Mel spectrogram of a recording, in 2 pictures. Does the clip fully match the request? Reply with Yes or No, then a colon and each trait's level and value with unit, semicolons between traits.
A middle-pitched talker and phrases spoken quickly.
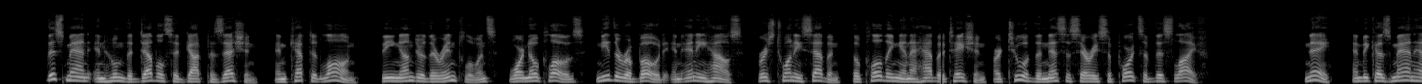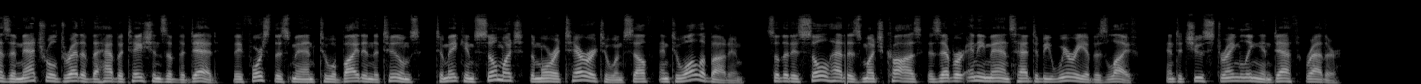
Yes: medium, 145 Hz; fast, 225 wpm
